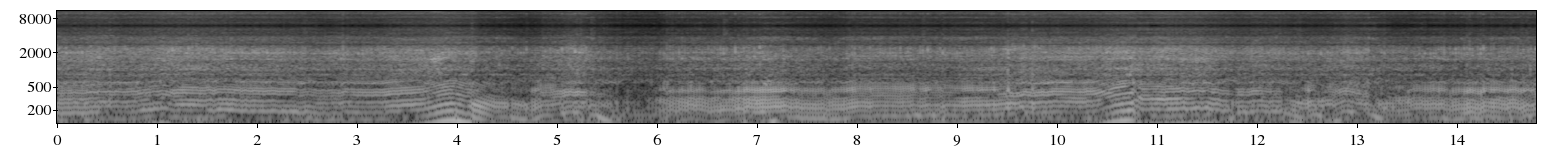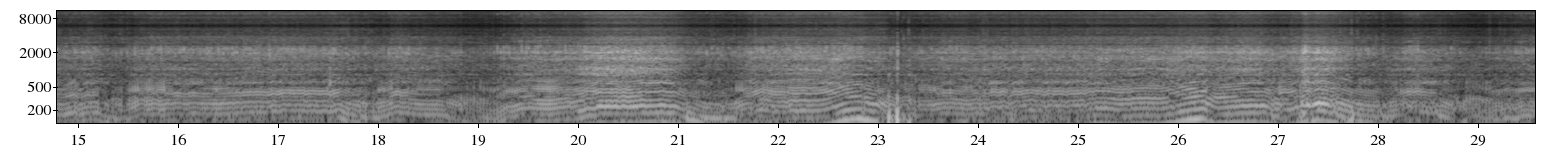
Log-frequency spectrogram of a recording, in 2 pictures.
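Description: Single-cylinder dual-sport motorcycle engine revving up and down again and again with the throttle while riding a dirt trail, with wind hiss over the helmet-mounted microphone. Two sharp knocks stand out near the end.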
